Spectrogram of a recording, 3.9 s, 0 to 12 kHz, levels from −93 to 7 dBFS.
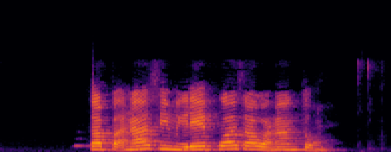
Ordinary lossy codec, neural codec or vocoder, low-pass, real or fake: AAC, 32 kbps; codec, 16 kHz, 6 kbps, DAC; 7.2 kHz; fake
